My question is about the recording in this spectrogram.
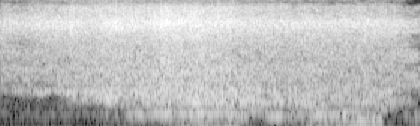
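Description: A man's long breathy exhale through the mouth while he lifts a barbell through a sumo lift repetition.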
